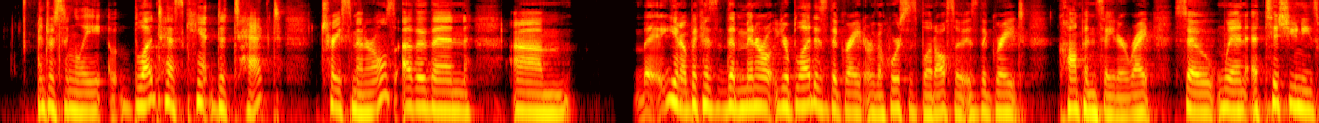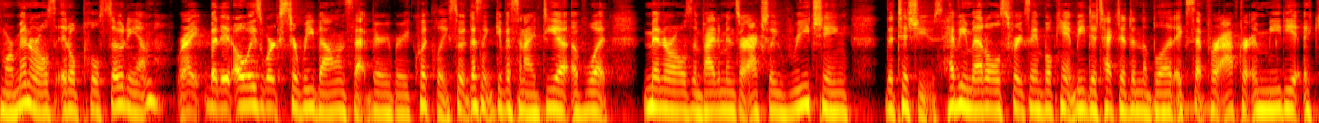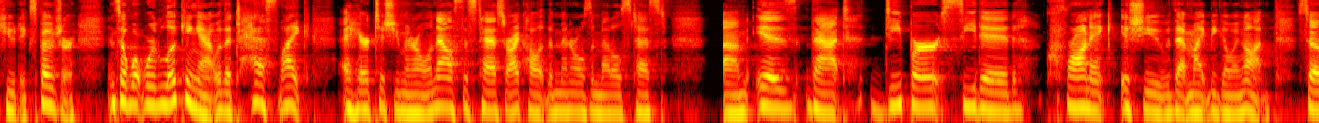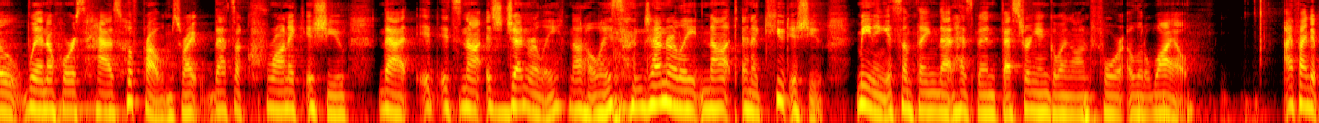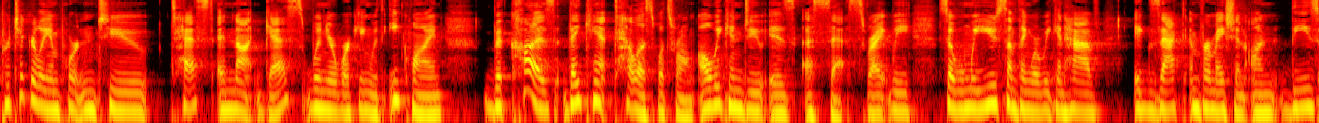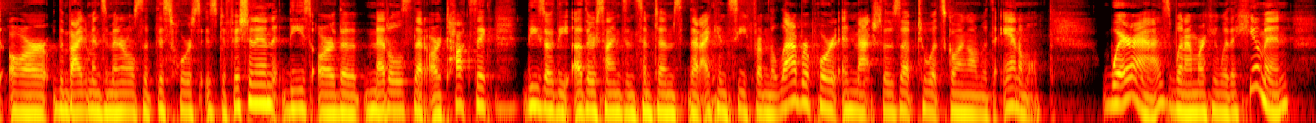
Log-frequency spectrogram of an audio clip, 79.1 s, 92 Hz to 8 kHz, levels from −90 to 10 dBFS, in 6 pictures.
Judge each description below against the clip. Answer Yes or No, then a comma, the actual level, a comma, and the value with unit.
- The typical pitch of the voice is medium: Yes, medium, 145 Hz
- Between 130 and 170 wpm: No, average, 195 wpm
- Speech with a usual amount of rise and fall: Yes, average, 3.2 semitones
